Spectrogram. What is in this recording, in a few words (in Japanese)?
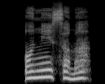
お兄様 少女×中音域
